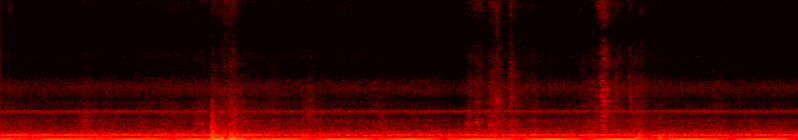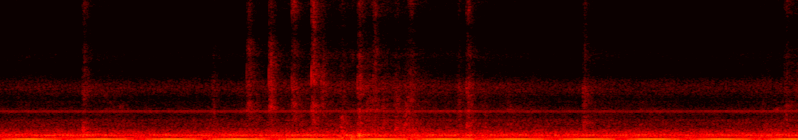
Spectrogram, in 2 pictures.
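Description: Household refrigerator's compressor running just after starting up: a steady low hum that throbs about twice a second.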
